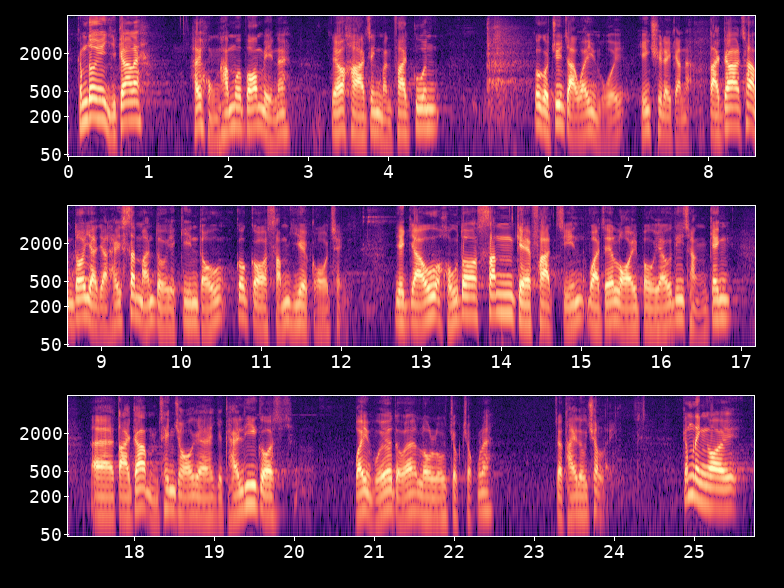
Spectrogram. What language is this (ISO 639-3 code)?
yue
